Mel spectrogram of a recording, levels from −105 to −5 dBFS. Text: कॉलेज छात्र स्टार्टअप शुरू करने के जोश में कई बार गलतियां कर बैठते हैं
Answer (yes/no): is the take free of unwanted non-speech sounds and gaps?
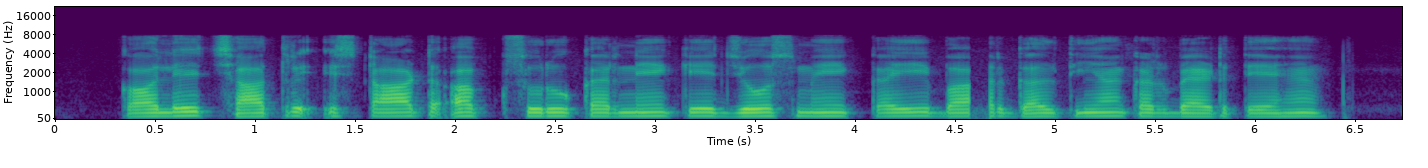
no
